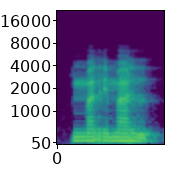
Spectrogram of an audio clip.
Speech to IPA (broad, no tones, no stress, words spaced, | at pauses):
mːaremaɾɯ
